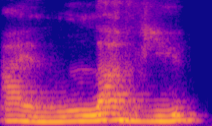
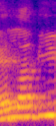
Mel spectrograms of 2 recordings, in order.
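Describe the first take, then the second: First: It is said with deep, heartfelt feeling. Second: It is said flatly, without feeling.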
